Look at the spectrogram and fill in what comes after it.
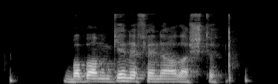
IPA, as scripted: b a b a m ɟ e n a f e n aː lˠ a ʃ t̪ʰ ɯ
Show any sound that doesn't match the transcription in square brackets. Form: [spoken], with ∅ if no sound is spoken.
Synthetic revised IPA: b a b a m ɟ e n [ɛ] f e n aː lˠ a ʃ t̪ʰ ɯ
